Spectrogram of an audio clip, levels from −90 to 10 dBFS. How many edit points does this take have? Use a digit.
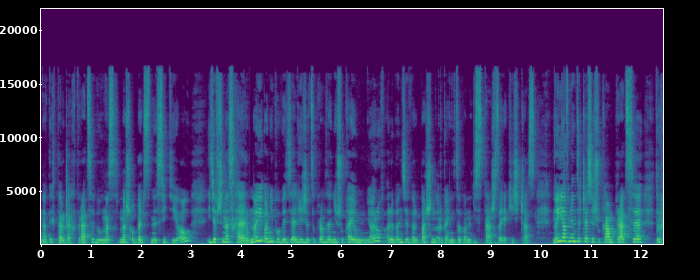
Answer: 1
